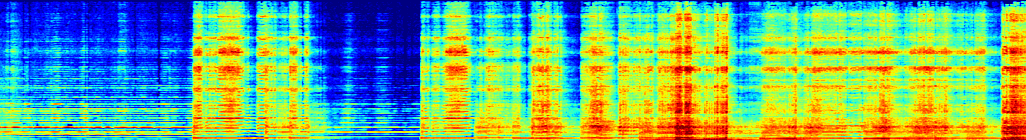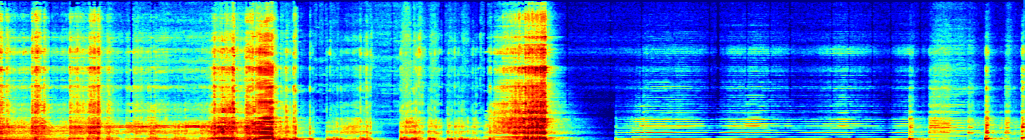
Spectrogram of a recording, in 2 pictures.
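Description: Speaker driver instrument: a cone-less speaker driver, fed by a keyboard through an amplifier, rattles against a small piece of sheet metal, and a piezo pickup on the metal sends that rattle to a speaker. The result is buzzy pitched notes coloured by the metal's trashy resonances. It plays a few held notes, then a busy run of changing notes, breaks off suddenly near the end, and finishes on one long low note that swells and fades.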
